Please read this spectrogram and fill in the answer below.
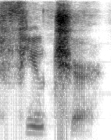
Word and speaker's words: future: U almost always has a y sound in front of it so the T and the Y together actually make a CH sound future future okay get together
